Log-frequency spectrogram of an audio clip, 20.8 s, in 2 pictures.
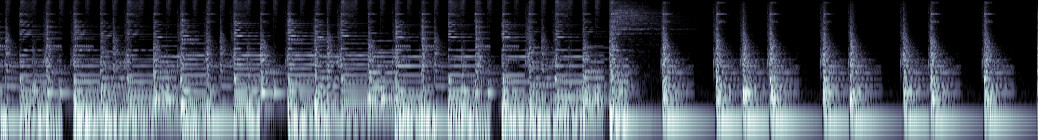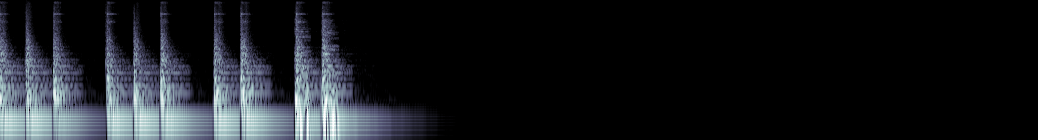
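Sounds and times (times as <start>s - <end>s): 
drum solo: 0.0s - 14.3s.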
